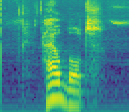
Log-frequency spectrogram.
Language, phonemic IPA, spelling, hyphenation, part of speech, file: Dutch, /ˈɦɛi̯lbɔt/, heilbot, heil‧bot, noun, Nl-heilbot.ogg
- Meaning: halibut, the largest flatfish species of marine genus Hippoglossus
